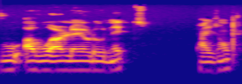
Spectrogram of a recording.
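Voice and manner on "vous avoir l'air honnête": put-on Russian accent with rolled R's. Speaker demonstrates accents to another speaker, Russian accent. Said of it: "L'accent russe, c'est genre".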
